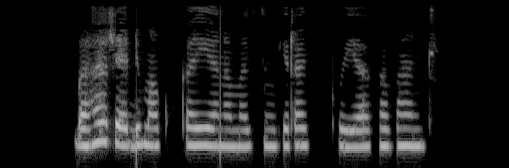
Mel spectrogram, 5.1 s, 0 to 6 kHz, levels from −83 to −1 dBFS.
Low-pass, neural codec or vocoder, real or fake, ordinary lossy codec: 5.4 kHz; none; real; MP3, 32 kbps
